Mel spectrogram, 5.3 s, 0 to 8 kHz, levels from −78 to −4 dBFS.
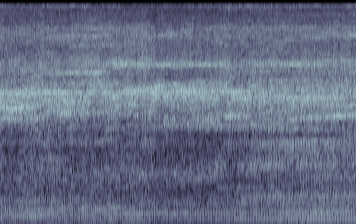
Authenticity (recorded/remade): remade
